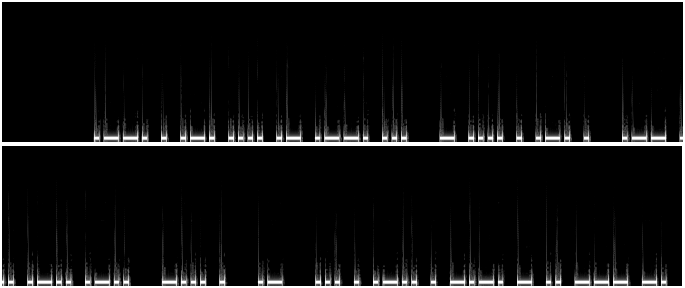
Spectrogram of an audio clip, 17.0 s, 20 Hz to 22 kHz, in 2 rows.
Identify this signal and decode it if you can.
Morse code, heard as a keyed tone, about 20 wpm, 700 Hz. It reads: PERHAPS THERE WILL BE A SELECTION
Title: Sentences from Top 1400 Words 20wpm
